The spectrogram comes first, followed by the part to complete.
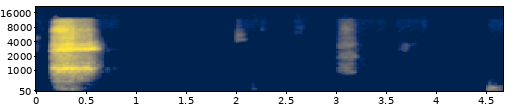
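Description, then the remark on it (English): A single loud breath pushed out in a short rush of air near the start, as a person breathes out during a guided breathing exercise, followed by near silence with a couple of faint soft rustles. “And now we're going to breathe it all out.”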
